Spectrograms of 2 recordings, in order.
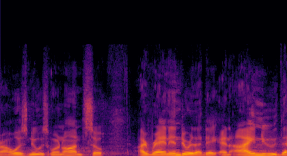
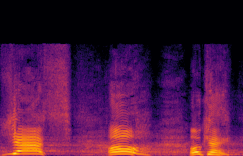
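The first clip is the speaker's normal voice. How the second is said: much higher, louder "Yes"; thrilled; 13 semitones higher, 5 dB louder, much slower than usual. Retold or imitated. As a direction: cheer then catch your breath. Thrilled on hearing her voicemail.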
